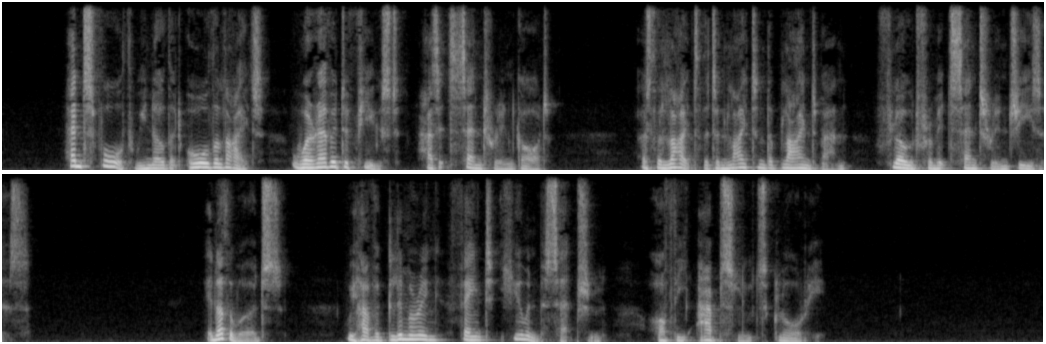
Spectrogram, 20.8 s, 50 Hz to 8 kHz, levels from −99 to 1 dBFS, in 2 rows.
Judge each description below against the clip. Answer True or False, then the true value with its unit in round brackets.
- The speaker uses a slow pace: True (120 wpm)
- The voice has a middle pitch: True (155 Hz)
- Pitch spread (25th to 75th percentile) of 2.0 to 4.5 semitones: False (5.3 semitones)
